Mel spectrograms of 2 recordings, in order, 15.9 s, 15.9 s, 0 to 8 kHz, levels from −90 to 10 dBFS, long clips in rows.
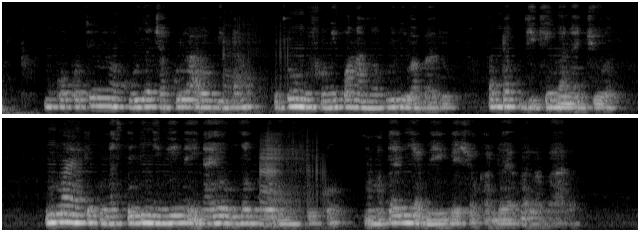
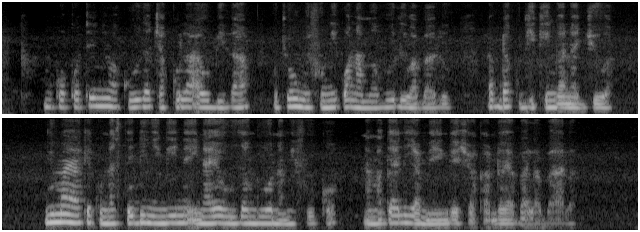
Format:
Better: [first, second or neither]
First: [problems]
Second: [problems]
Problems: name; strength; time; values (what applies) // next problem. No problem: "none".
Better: second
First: noise reduction (neural separator model SepFormer DNS4)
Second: none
